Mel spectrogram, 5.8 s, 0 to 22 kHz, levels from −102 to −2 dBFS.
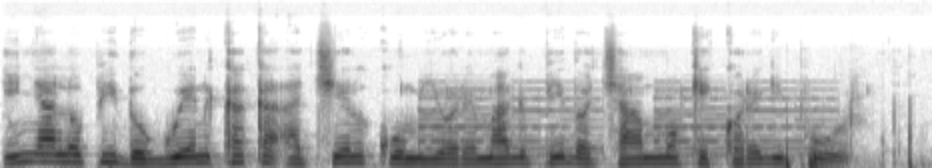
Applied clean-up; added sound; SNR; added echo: none; Electric guitar; 17 dB; none.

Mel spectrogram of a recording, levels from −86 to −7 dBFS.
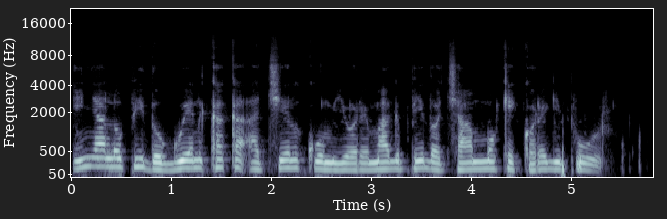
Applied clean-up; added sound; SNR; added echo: neural mask model Resemble Enhance denoiser.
